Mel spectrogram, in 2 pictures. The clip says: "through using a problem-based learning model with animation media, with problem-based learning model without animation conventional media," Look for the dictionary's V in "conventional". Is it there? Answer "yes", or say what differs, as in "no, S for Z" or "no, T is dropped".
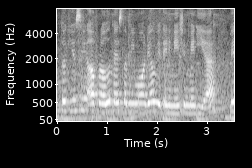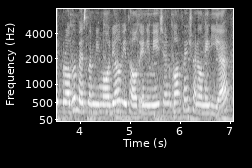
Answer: no, F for V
